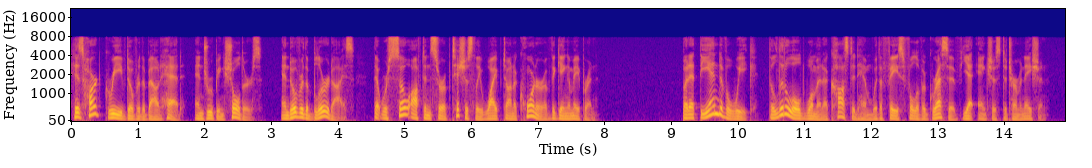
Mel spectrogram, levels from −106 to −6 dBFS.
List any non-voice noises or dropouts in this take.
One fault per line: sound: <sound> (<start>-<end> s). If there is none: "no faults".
no faults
